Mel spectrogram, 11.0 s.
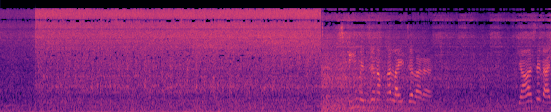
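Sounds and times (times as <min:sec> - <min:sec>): moving train rumble: 0:00.0 - 0:11.0
steady hiss: 0:00.2 - 0:06.4.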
